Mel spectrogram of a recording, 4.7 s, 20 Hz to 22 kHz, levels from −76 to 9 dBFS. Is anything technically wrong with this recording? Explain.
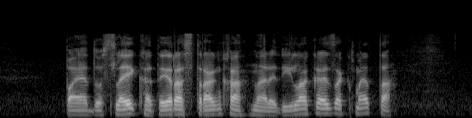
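No, nothing is technically wrong with this audio; the faint room noise sits about 40 dB below the speech and belongs to the recording.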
